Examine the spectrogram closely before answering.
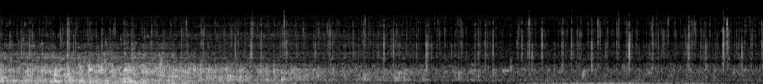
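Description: Underwater, a loud bubbling rush of a scuba diver's exhaled bubbles in the first two or three seconds, fading away, over a steady scatter of sharp clicks and crackle from the reef.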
